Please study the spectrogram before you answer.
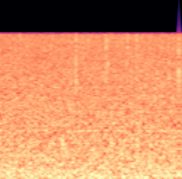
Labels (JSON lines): {"label": "ambient", "recorder": "HydroMoth"}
